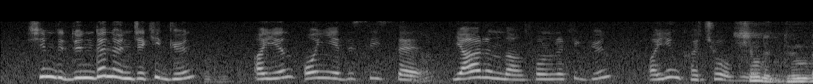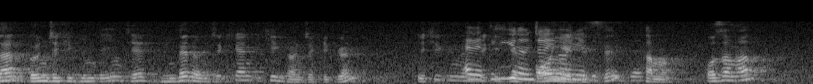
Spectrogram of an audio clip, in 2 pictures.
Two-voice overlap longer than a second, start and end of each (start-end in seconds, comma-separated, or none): 12.8-14.6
